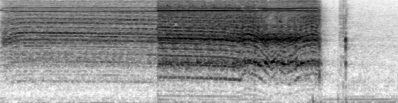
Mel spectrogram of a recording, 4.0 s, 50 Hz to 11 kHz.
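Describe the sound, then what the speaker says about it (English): A power drill whirs steadily, then pitches up under load as a wood screw drives into the seal of a Toyota 40 Series Land Cruiser transfer case, stopping abruptly with a short final buzz. "all we're going to do is get 2 wood screws. We're going to screw them into the seal"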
